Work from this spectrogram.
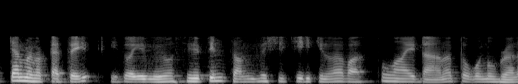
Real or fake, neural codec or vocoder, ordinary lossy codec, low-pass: fake; codec, 16 kHz, 0.5 kbps, X-Codec, HuBERT features, trained on general audio; AAC, 32 kbps; 3.6 kHz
